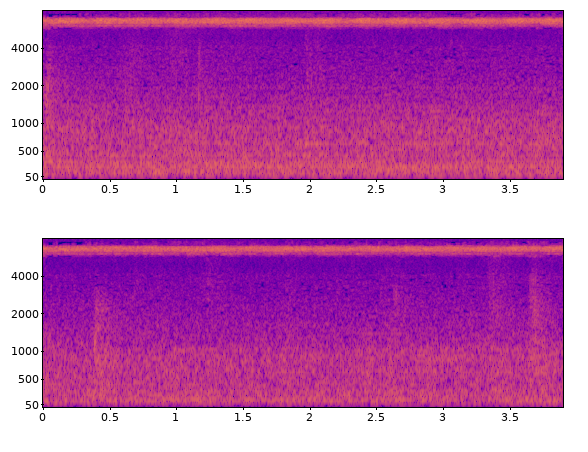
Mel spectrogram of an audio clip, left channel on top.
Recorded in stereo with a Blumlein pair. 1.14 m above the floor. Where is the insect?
55° left, 5 m.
